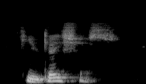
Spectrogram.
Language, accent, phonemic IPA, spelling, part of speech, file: English, Southern England, /fjuːˈɡeɪ.ʃəs/, fugacious, adjective, LL-Q1860 (eng)-fugacious.wav
- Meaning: Fleeting, fading quickly, transient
